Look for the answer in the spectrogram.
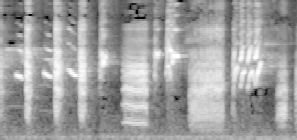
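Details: Javan myna in morning song, used as a master recording for training caged birds: short whistled notes, harsh grating squawks, a rasping burst and a quick trill of whistles.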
